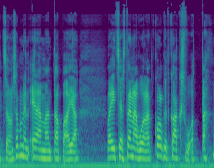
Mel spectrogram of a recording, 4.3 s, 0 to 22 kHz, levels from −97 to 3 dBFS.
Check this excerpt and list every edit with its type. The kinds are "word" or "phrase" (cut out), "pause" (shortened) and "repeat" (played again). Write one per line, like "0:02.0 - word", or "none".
0:02.2 - word
0:03.0 - word

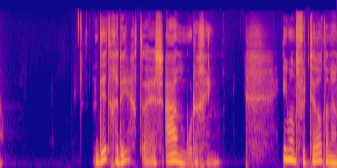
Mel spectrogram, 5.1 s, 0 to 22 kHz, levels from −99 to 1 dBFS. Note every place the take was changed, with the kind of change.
0:02.4 - word

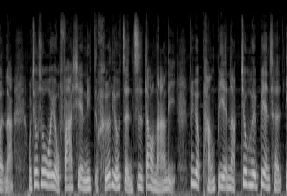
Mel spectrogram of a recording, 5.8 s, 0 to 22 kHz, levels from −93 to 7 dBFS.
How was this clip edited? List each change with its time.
0:04.7 - word

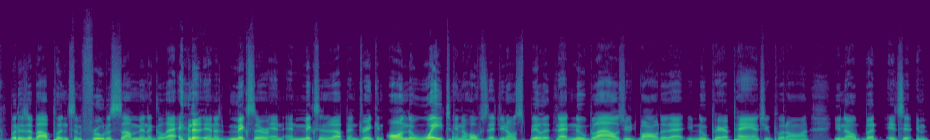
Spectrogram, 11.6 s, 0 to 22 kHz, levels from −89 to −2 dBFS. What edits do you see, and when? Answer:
0:03.3 - word
0:04.7 - word
0:05.6 - word
0:06.9 - word
0:07.9 - word
0:08.6 - word
0:10.7 - word

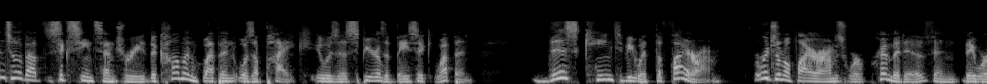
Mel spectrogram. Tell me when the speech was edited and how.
0:03.8 - phrase
0:04.4 - word
0:06.4 - word

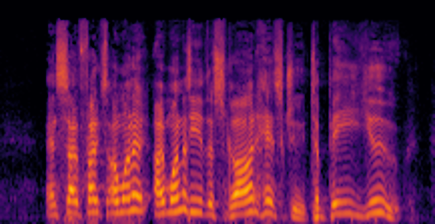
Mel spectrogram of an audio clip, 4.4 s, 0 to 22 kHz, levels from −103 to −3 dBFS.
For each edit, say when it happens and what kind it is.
0:01.9 - word
0:02.3 - word
0:02.8 - word

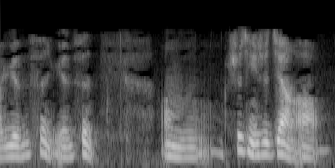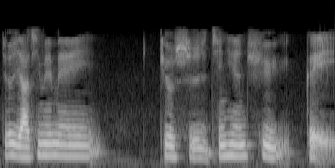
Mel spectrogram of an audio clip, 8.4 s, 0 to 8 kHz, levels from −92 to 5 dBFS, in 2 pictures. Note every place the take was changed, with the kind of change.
none

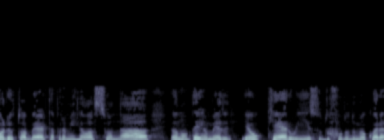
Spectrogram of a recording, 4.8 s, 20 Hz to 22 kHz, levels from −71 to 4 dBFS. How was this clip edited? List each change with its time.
0:02.9 - word

